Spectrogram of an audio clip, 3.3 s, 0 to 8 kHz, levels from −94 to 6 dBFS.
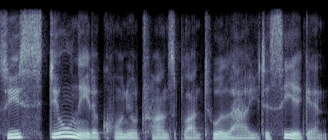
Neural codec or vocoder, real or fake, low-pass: none; real; 7.2 kHz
